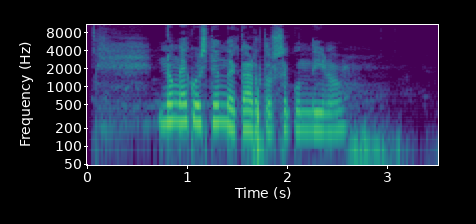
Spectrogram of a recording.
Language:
Galician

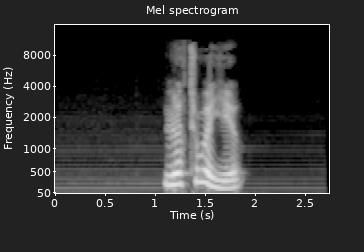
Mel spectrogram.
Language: Kabyle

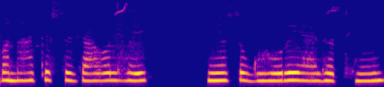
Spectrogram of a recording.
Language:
Magahi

